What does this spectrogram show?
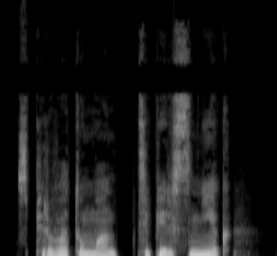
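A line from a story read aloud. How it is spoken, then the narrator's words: Muttering. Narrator (Russian): бормотал Паки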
